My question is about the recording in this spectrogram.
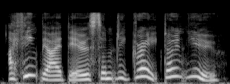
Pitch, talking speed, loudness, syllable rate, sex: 280 Hz, 235 wpm, -14 LUFS, 5.5 syllables/s, female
